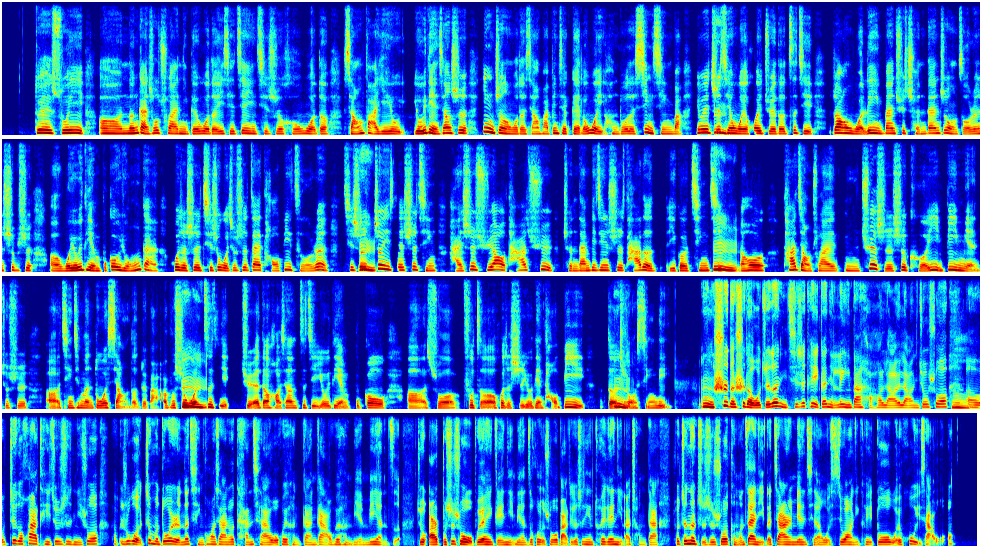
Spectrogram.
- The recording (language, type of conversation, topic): Chinese, advice, 聚会中出现尴尬时，我该怎么做才能让气氛更轻松自然？
- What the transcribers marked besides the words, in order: other background noise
